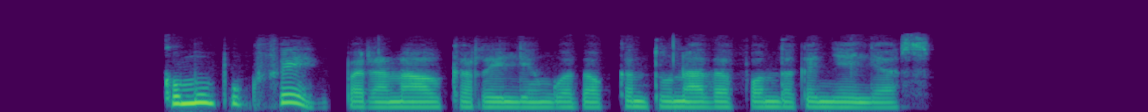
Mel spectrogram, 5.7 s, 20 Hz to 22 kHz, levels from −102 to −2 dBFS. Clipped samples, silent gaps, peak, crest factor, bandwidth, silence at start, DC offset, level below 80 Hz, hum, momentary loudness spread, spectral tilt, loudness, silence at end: under 0.1%; 1.66-1.74 s, 3.07-3.11 s; -16 dBFS; 18 dB; 7 kHz; 0.85 s; under 0.1%; -78 dBFS; none; 11 LU; -5.5 dB/octave; -33 LUFS; 1.1 s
